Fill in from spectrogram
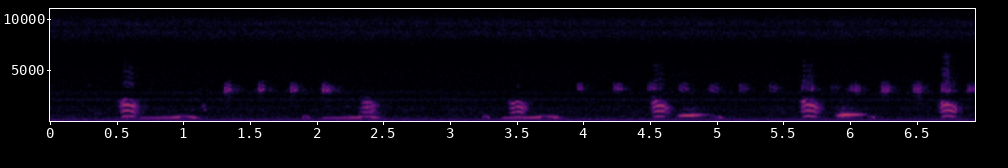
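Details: Night trapping lure of a white-breasted waterhen: raucous stacked notes in an irregular series, some with low slurred croaks after them, plus short high chirps from another bird and a continuous hum.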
